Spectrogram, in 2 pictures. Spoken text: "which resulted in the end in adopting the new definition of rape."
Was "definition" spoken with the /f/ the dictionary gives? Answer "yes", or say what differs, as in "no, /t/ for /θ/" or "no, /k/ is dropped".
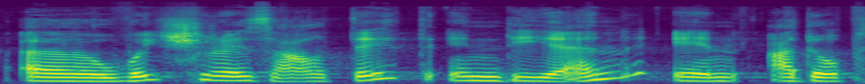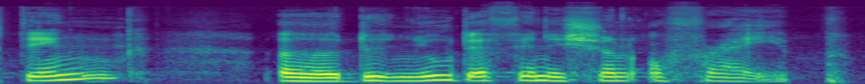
yes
